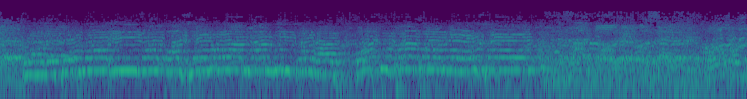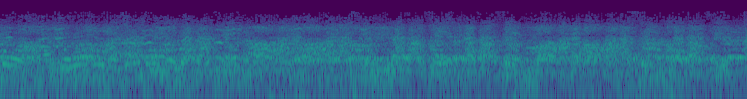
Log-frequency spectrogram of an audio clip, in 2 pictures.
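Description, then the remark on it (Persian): A large crowd of Shahid Beheshti University students chants in unison in protest at a ceremony for those killed on the downed Ukrainian passenger plane, rhythmic shouted phrases rising and repeating, then dissolving into a loud, continuous roar of overlapping voices and shouting. “از دانشجویان دانشگاه شهید بهشتی به مراسمی که از سوی بسیجی‌ها این دانشگاه مشخص نشد، چون چیزی که می‌نوشتن در رابطه‌اش می‌مدون متفاوت بود، برای کشته شدگان هواپیمای سرنگون شده مسافربری اوکراینی برگزار شده بود، اعتراض کردند که صدای اون رو با هم می‌شنویم.”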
